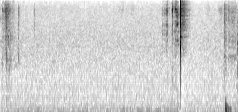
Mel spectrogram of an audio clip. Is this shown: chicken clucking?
no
